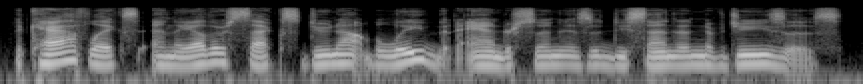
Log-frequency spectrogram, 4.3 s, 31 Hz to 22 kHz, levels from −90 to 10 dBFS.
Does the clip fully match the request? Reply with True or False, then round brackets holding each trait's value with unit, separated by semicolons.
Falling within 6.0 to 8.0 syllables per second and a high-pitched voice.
False (6.5 syllables/s; 145 Hz)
